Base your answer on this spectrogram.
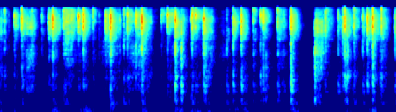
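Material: Wood.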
